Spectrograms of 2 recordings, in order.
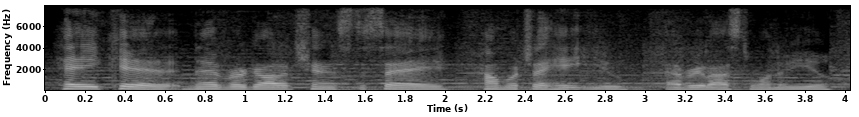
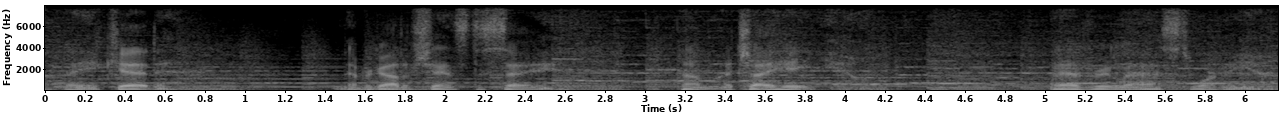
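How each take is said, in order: First: It is read in the speaker's normal voice. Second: It is said in a put-on character voice.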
